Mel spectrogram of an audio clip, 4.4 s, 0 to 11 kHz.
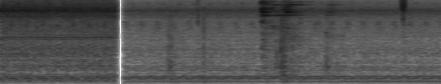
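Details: Great Wall Hover H3 after head gasket repair for a blown gasket (antifreeze in cylinder 4, cooling system flushed and refilled), warming up while waiting for the fan: smooth, even idle, steady low drone, no ticking or knocking; healthy.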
